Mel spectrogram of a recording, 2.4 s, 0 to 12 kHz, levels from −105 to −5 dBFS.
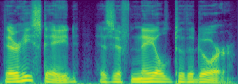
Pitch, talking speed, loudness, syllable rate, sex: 100 Hz, 225 wpm, -15 LUFS, 5.3 syllables/s, male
